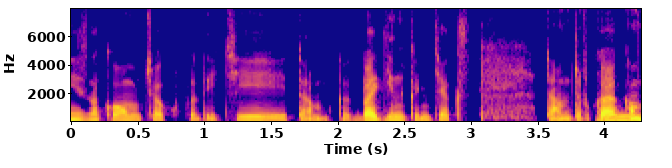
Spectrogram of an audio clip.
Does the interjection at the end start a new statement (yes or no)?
yes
